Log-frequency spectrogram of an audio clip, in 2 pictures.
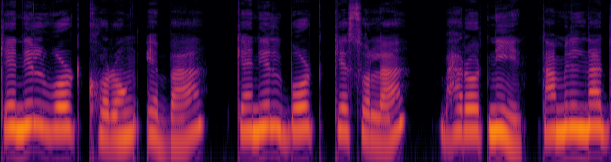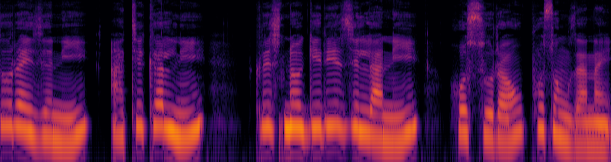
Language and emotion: Bodo, neutral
